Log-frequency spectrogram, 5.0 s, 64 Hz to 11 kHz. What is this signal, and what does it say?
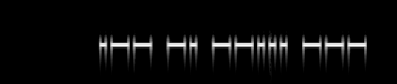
Morse code, heard as a keyed tone, about 17 wpm, 700 Hz. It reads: WN7O
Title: USA Call Signs - 4 Characters - Repeated 3x - 17wpm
